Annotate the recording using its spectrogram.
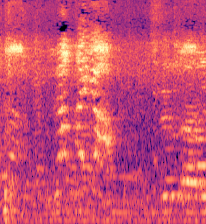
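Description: Children's voices talking and playing in the background, with short high chirps recurring.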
